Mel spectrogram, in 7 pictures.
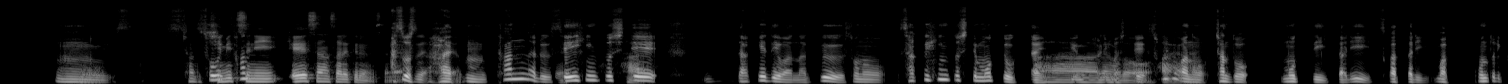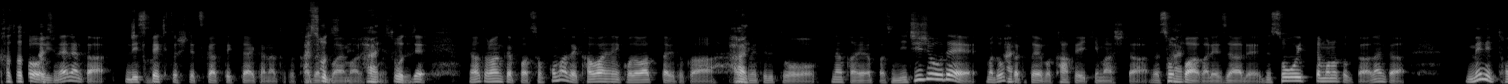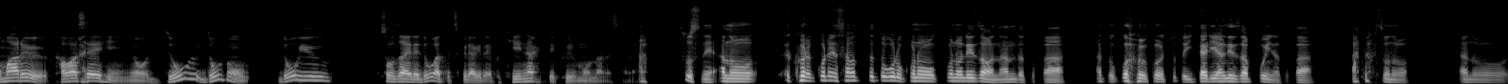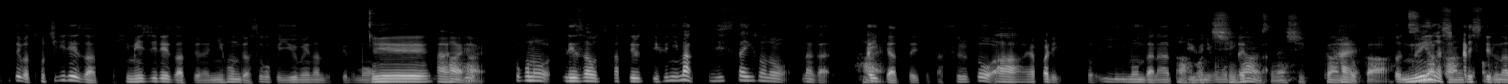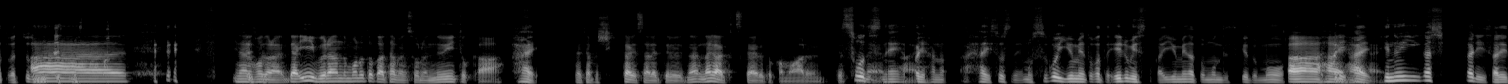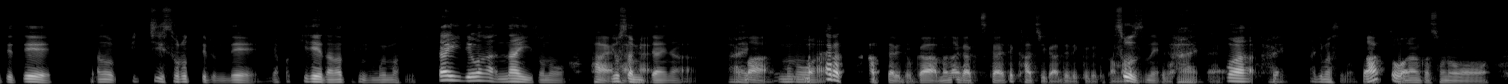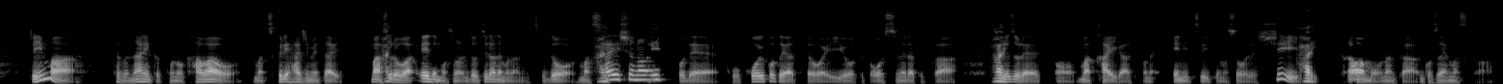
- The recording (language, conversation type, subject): Japanese, podcast, 最近、ワクワクした学びは何ですか？
- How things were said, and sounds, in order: laughing while speaking: "こう こう"; laughing while speaking: "あとは、その"; other noise; laugh; unintelligible speech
